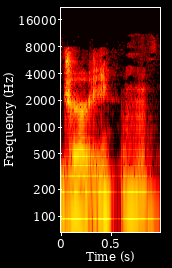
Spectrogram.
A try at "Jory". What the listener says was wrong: You always pronounce Jory's name Jury, like a jury for court? Yeah, it's Jory, Jory, but as in like Marjorie.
